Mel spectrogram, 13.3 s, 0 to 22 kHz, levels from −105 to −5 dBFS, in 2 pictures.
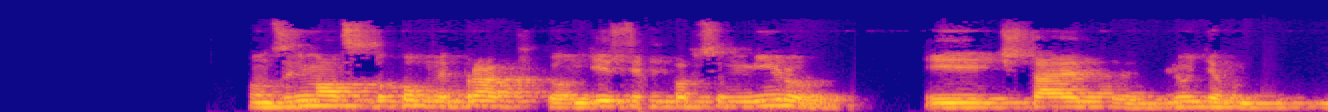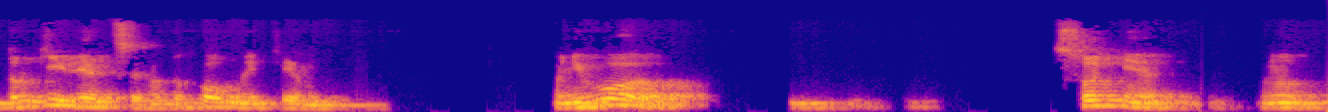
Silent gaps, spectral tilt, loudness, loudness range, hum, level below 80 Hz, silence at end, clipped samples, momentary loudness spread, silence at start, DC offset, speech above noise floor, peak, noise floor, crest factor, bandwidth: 8.89-9.08 s, 9.31-9.40 s, 10.48-10.59 s, 11.58-11.90 s; -6.5 dB/octave; -22 LUFS; 4 LU; none; -62 dBFS; 0 s; under 0.1%; 14 LU; 1.25 s; under 0.1%; 28 dB; -6 dBFS; -49 dBFS; 16 dB; 11 kHz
